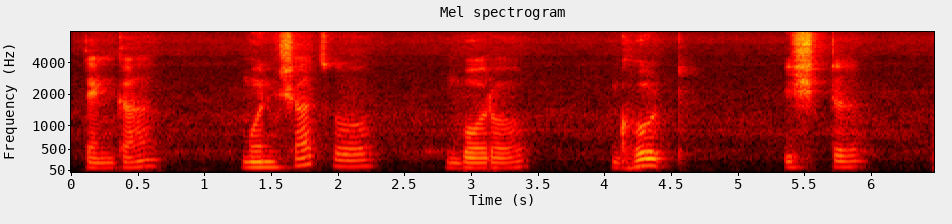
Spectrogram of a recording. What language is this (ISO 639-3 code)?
kok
